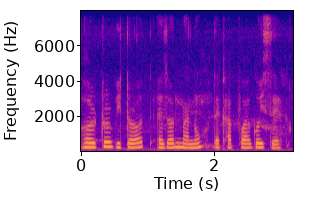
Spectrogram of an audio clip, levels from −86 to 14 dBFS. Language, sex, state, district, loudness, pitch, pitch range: Assamese, female, Assam, Sonitpur, -15 LUFS, 230 Hz, 220-245 Hz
